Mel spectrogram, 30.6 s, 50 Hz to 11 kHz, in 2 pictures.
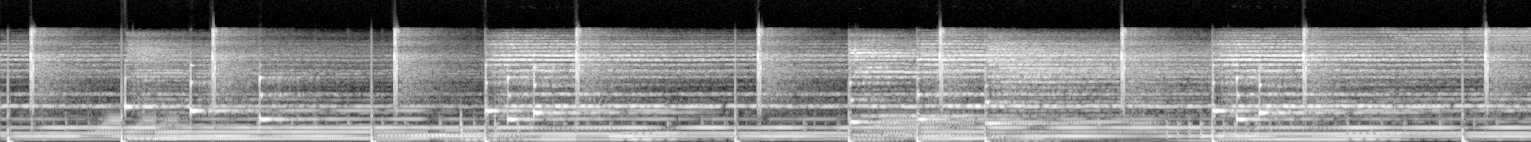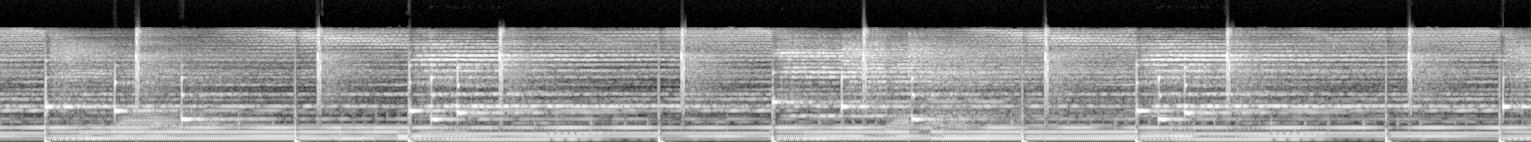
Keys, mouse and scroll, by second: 0.3 click, 0.4 click, 1.3 scroll up 1, 1.9 middle click, 3.6 click, 4.1 click, 5.5 click, 5.6 click, 7.3 click, 7.4 click, 9.2 click, 9.4 click, 10.8 click, 12.9 click, 16.2 click, 17.3 click, 17.4 click, 18.1 scroll down 1, 18.6 scroll down 1, 19.8 click, 22.5 click, 25.3 click, 26.1 click, 26.1 click, 27.1 5, 28.8 click, 28.9 click, 29.0 click, 29.5 middle click.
